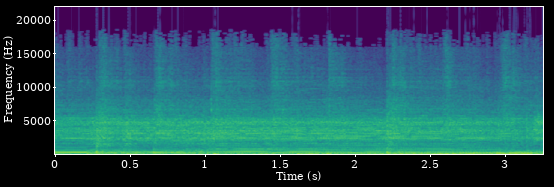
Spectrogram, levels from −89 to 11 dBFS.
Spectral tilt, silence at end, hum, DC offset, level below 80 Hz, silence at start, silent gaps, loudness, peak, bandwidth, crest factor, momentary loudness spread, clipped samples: -4.5 dB/octave; 0 s; none; under 0.1%; -22 dBFS; 0 s; none; -8 LUFS; 0 dBFS; 18.5 kHz; 8 dB; 1 LU; 0.3%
